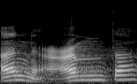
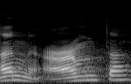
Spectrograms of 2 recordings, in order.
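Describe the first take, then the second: The two takes are said the same way.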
